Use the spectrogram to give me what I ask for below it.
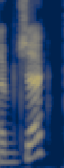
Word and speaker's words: object: Record the verb. Present the noun. Present the verb. And object the noun. Object the verb.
